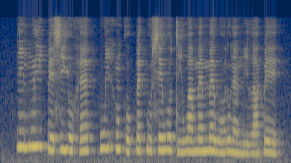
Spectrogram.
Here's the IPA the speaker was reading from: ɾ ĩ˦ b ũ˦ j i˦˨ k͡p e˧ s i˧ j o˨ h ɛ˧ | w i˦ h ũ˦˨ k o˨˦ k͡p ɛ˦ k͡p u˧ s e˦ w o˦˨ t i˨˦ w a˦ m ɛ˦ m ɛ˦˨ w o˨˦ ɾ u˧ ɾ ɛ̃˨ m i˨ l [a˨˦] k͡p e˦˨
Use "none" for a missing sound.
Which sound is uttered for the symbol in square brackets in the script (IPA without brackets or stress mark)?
a˨˦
